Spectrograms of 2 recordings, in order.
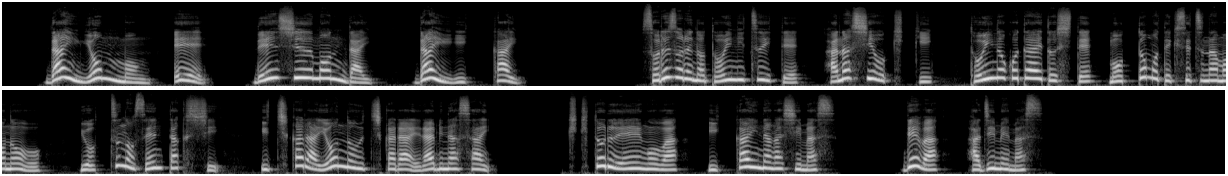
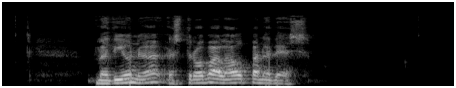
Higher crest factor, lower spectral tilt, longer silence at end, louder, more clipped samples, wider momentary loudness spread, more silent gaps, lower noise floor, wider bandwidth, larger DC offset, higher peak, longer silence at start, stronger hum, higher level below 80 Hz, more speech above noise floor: about the same, 16 dB vs 16 dB; about the same, -5 dB/octave vs -6 dB/octave; first, 1.85 s vs 1.5 s; first, -16 LUFS vs -22 LUFS; neither; about the same, 13 LU vs 12 LU; first, 2.31-2.36 s, 5.46-5.50 s, 6.21-6.27 s, 17.65-17.81 s, 20.75-20.90 s vs none; about the same, -87 dBFS vs -87 dBFS; first, 17 kHz vs 11.5 kHz; neither; first, 0 dBFS vs -8 dBFS; second, 0.45 s vs 0.95 s; neither; first, -52 dBFS vs -60 dBFS; first, 73 dB vs 66 dB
